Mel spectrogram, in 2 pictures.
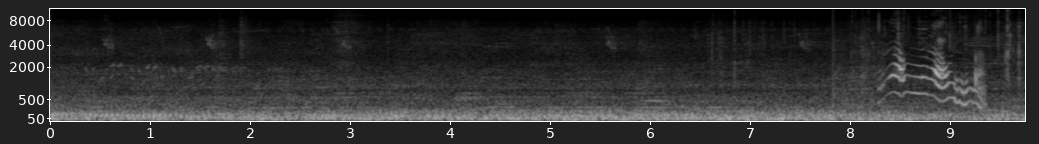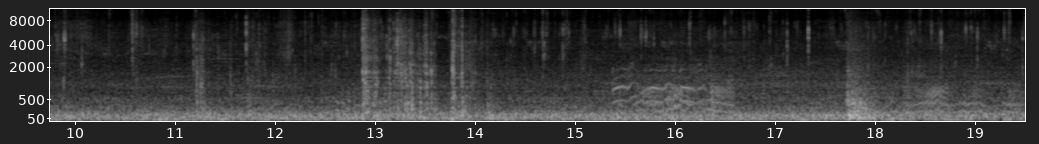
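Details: Stray kitten fed on the street, giving a few short rising-falling meows near the middle of the recording over a steady low rumble of traffic and background noise, with clattering knocks and a fainter meow later.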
